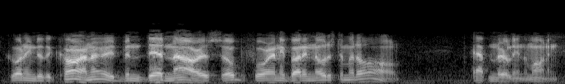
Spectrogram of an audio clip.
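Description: Easygoing American cop, very low voice, laconic and matter-of-fact, muffled vintage radio drama sound. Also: male voice, fast. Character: male police sergeant, plain-spoken, easygoing, matter-of-fact. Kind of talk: 1950s radio drama acting. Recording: muffled, noisy 1950s radio recording.

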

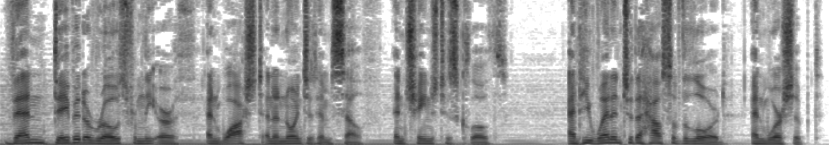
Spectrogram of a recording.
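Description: A man narrating scripture in a measured, formal way as a scripted reading. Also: medium pitch, a little mellow, soft background music.

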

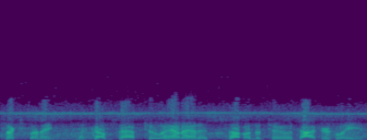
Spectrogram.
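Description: An American man doing 1950s radio baseball play-by-play in short, measured, clipped phrases. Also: medium pitch, expressive, highs cut off. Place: ballpark radio broadcast. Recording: noisy, band-limited 1950s radio broadcast.

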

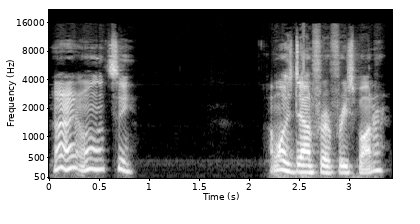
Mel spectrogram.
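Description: A man's voice: high-pitched, expressive, fairly quick, vocal fry. A young man giving casual, rambling commentary as he hosts a gaming video, with a goofy, self-deprecating, mock-dramatic manner.

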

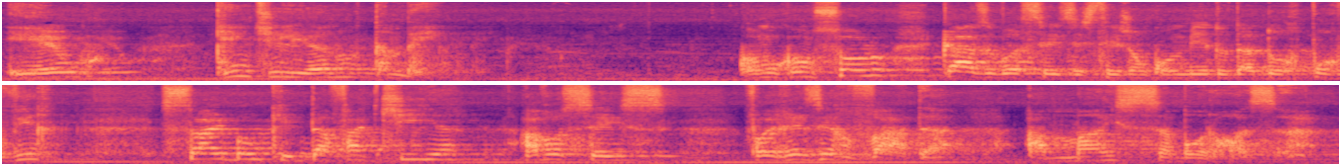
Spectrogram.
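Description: A fanatical revolutionary orates in an audio drama. His voice is fairly high, echoing from a distance. He is solemn, deliberate and menacing, like a man addressing captives. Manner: grandiose, deliberate, oratorical, dropping to a whisper at times. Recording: distant, echoey, with loud music.

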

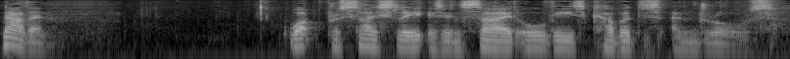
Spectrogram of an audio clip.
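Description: A man's voice: lowish voice, unhurried, slight background noise, close to an everyday voice. An actor playing a proper young English solicitor in a radio drama, talking to himself in short, clipped phrases as he steels his nerves. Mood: composing himself. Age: young adult. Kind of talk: British radio drama acting.

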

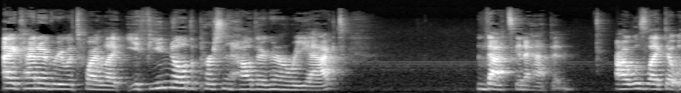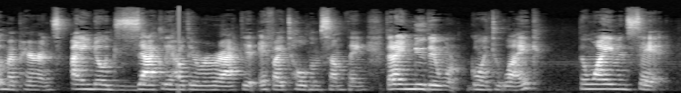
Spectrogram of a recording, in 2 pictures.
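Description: A young adult woman giving casual, rambling reaction commentary in an earnest, halting, apologetic way. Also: mid-range voice, fairly even intonation, a bit bright. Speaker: reaction video host. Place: small bedroom, indoors. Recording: echoey room, music behind.

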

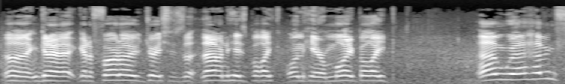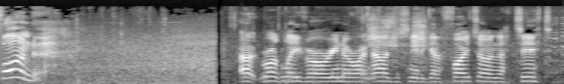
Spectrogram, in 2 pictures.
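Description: A man's voice: high voice, fairly even intonation, moderate pace, fairly bright tone. A young man vlogging casually on a handheld camera out in the city. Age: teens or young adult. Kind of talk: casual vlog talk to camera. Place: busy train station and city streets outdoors. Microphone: handheld camera or phone. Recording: very noisy outdoor city ambience, handheld camera.

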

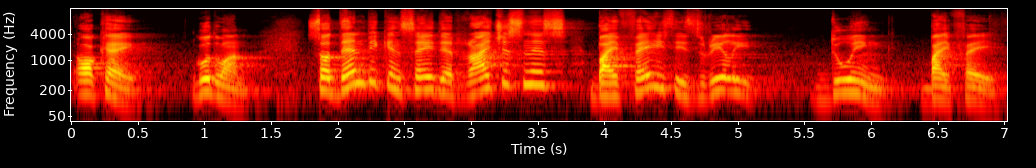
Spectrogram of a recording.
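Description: Male preacher, somewhat high-pitched, didactic church sermon delivery with read-out passages and brief questions to listeners. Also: very animated, takes it slowly, fairly bright tone. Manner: didactic, checks in with listeners using short questions. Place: small church hall, at a lectern.

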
